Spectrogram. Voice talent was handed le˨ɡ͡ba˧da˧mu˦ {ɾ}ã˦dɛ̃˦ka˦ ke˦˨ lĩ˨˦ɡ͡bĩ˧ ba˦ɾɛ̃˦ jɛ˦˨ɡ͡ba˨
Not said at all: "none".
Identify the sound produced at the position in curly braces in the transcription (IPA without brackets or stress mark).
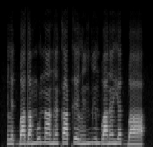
n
